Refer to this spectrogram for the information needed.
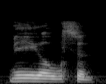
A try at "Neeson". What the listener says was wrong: No, take the L out. It's not that hard. Right, you're saying Nielsen. Say Nielsen without the L. Instead of saying, right, yeah, try this. Right, imagine you're playing football with your dad, right? And he says, on my head, son. And you want it on your knee. So you say... Hey, Liam Neeson.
